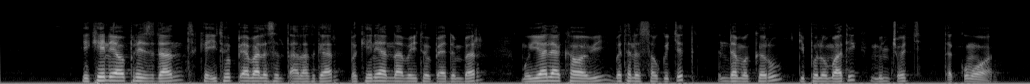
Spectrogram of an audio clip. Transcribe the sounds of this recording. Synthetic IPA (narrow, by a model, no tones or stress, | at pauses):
jɛkʰe̞nijawpɾe̞zid̪ant̪kʰəit̪jo̞pʼjaβaləs̬ɨlt̪ʼanat̪ɡaɾbəkʰe̞nijanːabəit̪jo̞pʼjad̪ɨmbəɾ | mo̞jːaliakʰːaβaβibət̪ʰənəsːawɡɨt͡ʃʼːɪt̪ | ʔɨnd̪əməkːəɾu | d̪̥iplo̞mat̪ikmɨnt͡ʃʼo̞t͡ʃː | t̪ʼəkʼːuməwa̰l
